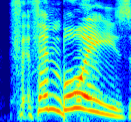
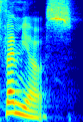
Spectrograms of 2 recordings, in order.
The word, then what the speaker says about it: Femyoz: just, you know, femoys, femboys. It's like, no, it's Femyoz.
